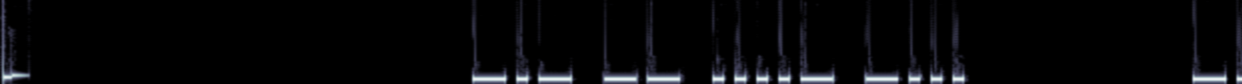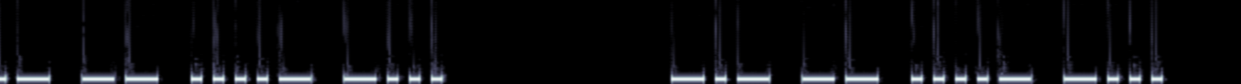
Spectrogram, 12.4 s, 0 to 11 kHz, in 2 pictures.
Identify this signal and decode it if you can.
Morse code, heard as a keyed tone, about 22 wpm, 700 Hz. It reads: KM4B KM4B KM4B
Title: USA Call Signs - 4 Characters - Repeated 3x - 22wpm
